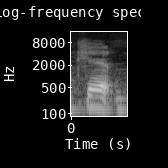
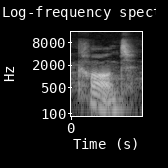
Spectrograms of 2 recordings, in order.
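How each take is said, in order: First: It is said with an American accent. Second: It is said with a British accent. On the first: The speaker calls it wrong. "that's American English" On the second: The speaker calls it right. "correct yourself, it's can't"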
